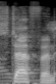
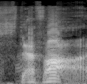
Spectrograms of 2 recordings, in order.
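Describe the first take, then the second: First: The name is said in a plain, flat way. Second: The name is said with dramatic, acted inflection. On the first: The speaker calls it wrong. "it's not Stefan" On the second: The speaker calls it right. "you add a little bit of inflection, a little bit of acting to it"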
